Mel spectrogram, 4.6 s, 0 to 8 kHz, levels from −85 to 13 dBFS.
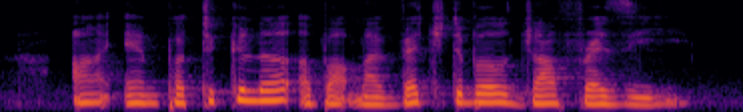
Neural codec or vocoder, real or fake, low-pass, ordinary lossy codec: none; real; none; none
